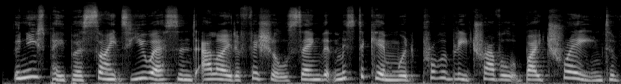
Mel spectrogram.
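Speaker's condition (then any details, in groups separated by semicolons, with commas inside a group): No condition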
